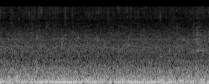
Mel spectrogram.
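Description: Water from a magnetic CoolPressor attachment running and splashing over a reciprocating refrigeration compressor, cooling it so its tripped internal thermal overload resets. A steady low hum runs underneath.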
